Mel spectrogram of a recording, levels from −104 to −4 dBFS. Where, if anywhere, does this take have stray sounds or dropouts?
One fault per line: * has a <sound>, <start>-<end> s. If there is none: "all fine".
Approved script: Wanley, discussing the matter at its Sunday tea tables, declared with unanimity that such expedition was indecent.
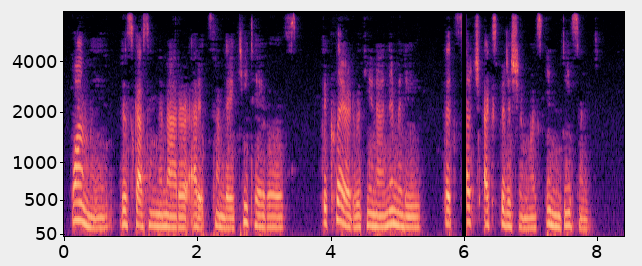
* has a dropout, 6.0-6.0 s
